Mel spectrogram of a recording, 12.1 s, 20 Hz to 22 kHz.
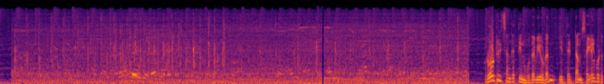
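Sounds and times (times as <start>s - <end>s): crowd voices: 0.0s - 9.4s
music: 0.0s - 12.0s
car driving past: 0.2s - 9.4s.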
